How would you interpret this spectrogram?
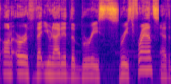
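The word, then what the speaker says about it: Brest: Breast. Oh, I feared that. That's not okay. I was really hoping that it wasn't that pronunciation, but Breast. Here we are.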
